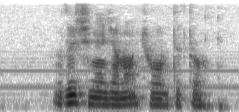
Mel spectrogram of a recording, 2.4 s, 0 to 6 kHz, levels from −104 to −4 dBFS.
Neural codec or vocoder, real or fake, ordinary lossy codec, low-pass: none; real; AAC, 48 kbps; 5.4 kHz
